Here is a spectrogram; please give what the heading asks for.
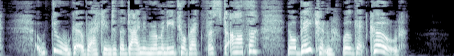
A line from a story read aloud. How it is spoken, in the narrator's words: Bantry exclaimed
